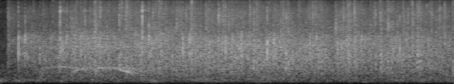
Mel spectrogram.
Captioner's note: audience applauding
